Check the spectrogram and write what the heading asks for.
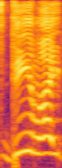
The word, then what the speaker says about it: Deee-Lite: It's Dlight spelled with three E.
